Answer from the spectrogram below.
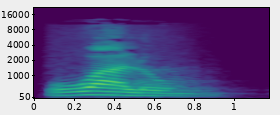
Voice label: "vallum", latin; santillana

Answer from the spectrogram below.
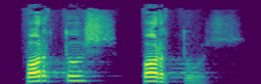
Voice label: portusus, latin; santillana

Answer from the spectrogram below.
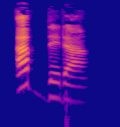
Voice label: "abdera", latin; santillana

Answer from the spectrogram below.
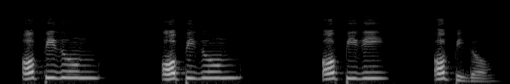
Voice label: "oppidum", latin; santillana

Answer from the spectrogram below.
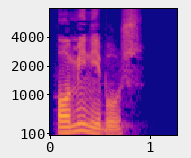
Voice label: "hominibus", latin; santillana

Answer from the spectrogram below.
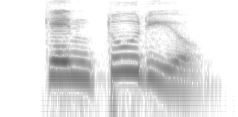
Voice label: "centurio", latin; santillana

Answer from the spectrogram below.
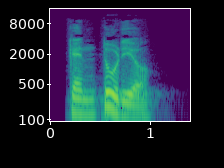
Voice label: "centurio", latin; santillana

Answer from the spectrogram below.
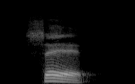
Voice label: "sed", Latin; santillana

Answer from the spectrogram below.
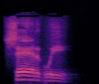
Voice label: "servi", Latin; santillana

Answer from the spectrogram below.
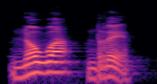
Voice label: "nova re", latin; santillana

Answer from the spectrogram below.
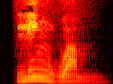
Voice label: "linguam", Latin; santillana

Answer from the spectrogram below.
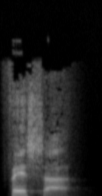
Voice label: "fessa", latin; santillana

